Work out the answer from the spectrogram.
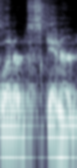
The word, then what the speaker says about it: Lynyrd Skynyrd: In the case of Led Zeppelin 4 versus Leonard Skinnard, pronounced Leonard Skinnard.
